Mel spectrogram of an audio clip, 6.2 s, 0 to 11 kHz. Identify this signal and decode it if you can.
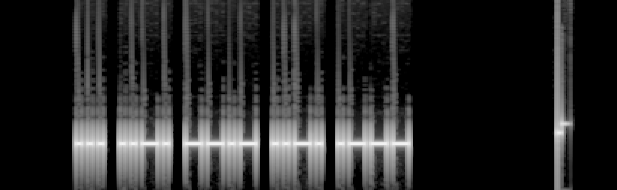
Morse code, heard as a keyed tone, about 22 wpm, 700 Hz. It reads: SFQFJ
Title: Code Groups - 5 Letters - 22wpm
